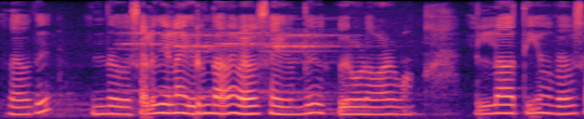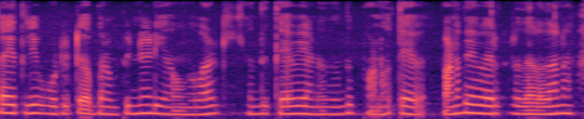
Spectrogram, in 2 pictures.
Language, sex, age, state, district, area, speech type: Tamil, female, 45-60, Tamil Nadu, Ariyalur, rural, spontaneous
